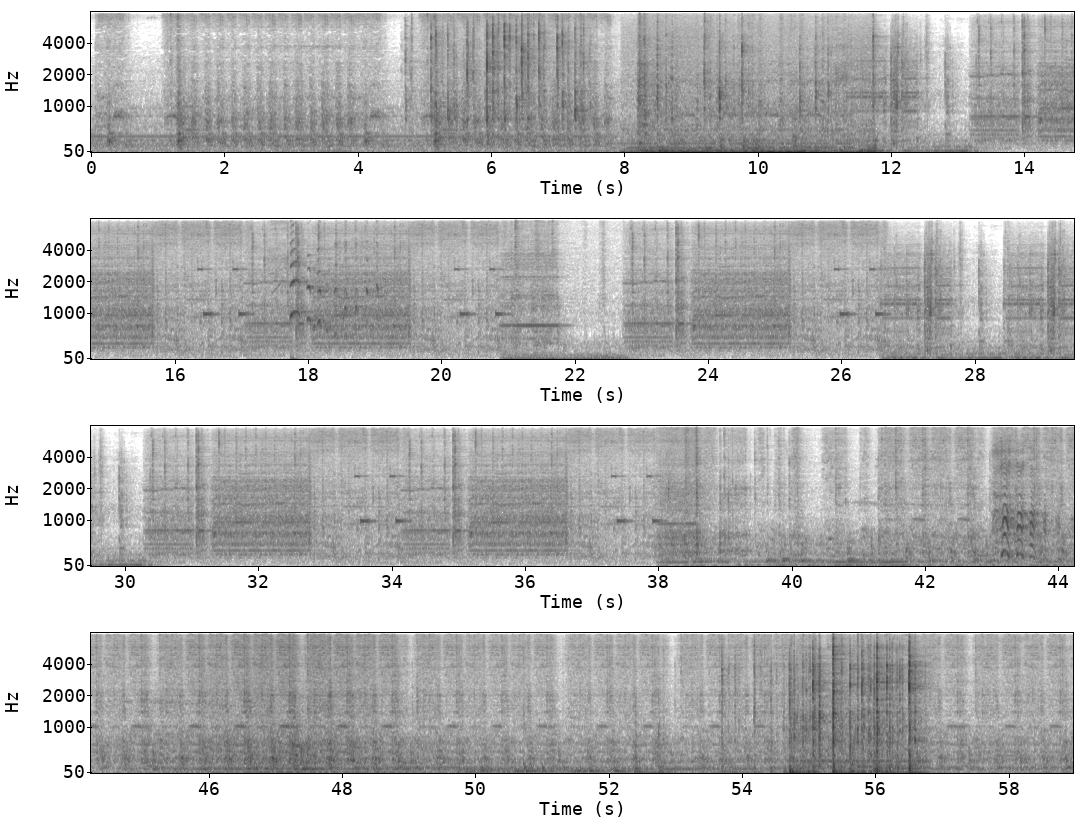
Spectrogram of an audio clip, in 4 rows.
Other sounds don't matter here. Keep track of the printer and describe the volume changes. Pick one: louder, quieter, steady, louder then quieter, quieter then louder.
steady.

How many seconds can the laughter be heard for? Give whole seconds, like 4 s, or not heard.
3 s.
